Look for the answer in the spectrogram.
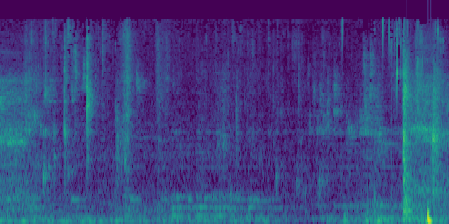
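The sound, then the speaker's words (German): Liquid sloshes and swirls in a pot as malt grains are fished out of it, with small splashes and drips throughout and a sharper splash near the end. No one speaks. “Man muss ja jetzt auch nicht alles rausfischen.”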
